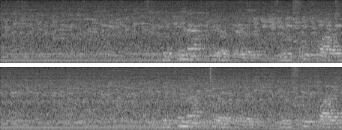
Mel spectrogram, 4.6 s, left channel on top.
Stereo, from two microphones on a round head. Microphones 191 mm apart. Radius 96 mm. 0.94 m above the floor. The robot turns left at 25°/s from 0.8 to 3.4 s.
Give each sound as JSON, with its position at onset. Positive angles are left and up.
{"t": 2.1, "sound": "a woman speaking", "azimuth_deg": -80, "distance_m": 5.0}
